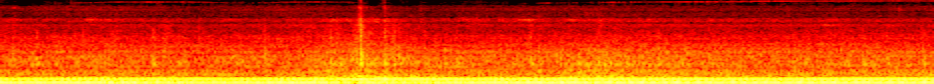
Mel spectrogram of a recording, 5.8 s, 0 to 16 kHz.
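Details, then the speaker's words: Old 140 digger diesel with about 10,000 hours, warmed up to temperature and digging; steady, even drone under load, no knocks or misses, pulling strongly and smoothly like a sewing machine. "Got no amount of power this thing like. I do like these old diggers. Anyway, that's it, warmed up to temperature, and she's gone like a sewing machine."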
